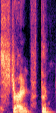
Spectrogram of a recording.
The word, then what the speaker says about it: strength: That's Let me tell you about our children and my great strength. See, strength though feels like two syllables. Strength. I mean, it's one.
